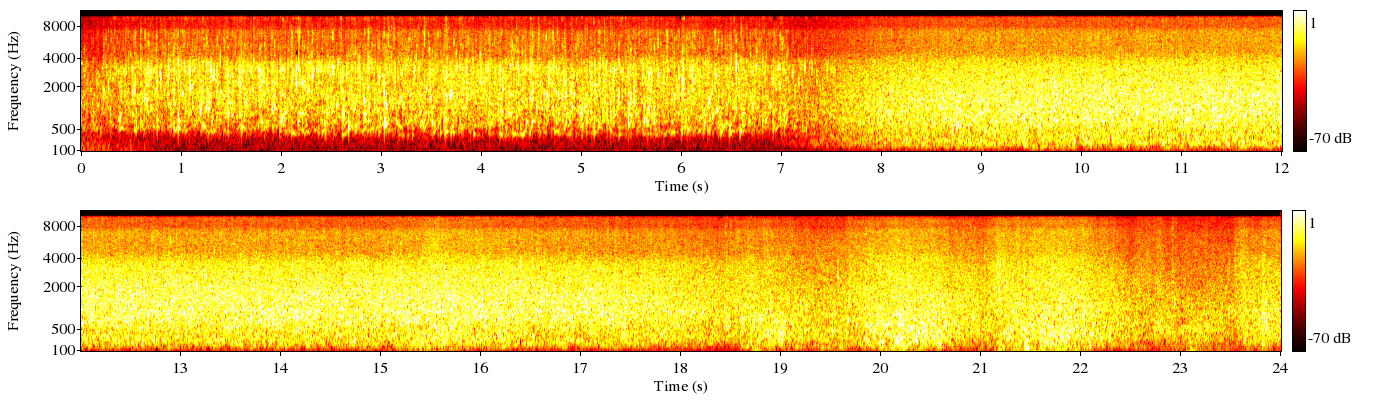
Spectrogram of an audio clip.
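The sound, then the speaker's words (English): Steady rushing flowing water, a dense continuous hiss and wash. It is softer and thinner for the first several seconds, then swells louder and fuller and holds with slight surges, with no voices. “Water sounds.”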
